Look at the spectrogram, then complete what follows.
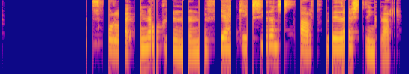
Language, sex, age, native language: Icelandic, female, 13, Icelandic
